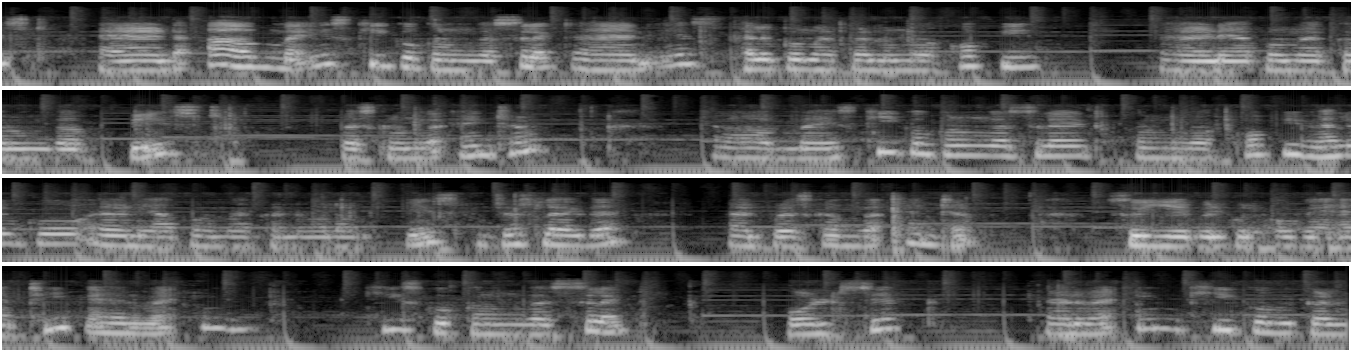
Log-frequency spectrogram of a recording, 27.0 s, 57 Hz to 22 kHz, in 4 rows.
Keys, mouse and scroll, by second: 0.4 click, 4.0 ctrl+c, 4.2 ctrl+c, 5.0 click, 7.7 v, 8.7 KP_Enter, 10.1 click, 12.7 ctrl+c, 13.5 click, 15.5 v, 17.8 KP_Enter, 19.2-19.8 scroll up 1, 19.8-20.5 scroll down 1, 20.5 click, 24.0 click, 24.2 Home.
